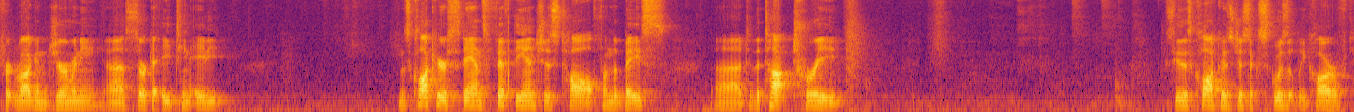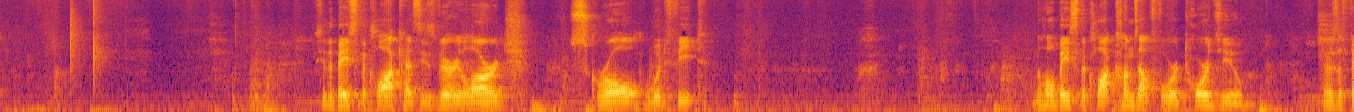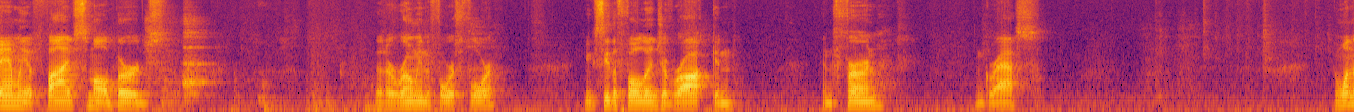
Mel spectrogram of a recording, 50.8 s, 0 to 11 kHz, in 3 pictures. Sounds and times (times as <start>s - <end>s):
Speech: 0.0s - 2.9s, 5.0s - 10.7s, 14.6s - 17.0s, 20.8s - 25.9s, 29.8s - 36.2s, 38.5s - 40.2s, 41.2s - 43.2s, 44.1s - 45.1s, 46.0s - 47.0s, 50.5s - 50.7s.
